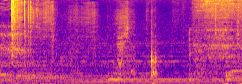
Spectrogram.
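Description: A few light knocks of hands handling things on a wooden desk, the sharpest about one and a half seconds in, over soft background music.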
